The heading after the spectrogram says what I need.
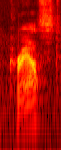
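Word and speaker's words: Krast: So the house is House Kraust. House of Kraus, I think it's pronounced.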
